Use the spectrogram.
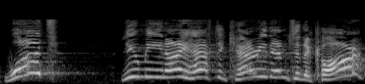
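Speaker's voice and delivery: very high, loud outraged squeal; a teen's disbelief at having to carry them; shocked teen. Acted. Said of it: "he heard his son behind him say".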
